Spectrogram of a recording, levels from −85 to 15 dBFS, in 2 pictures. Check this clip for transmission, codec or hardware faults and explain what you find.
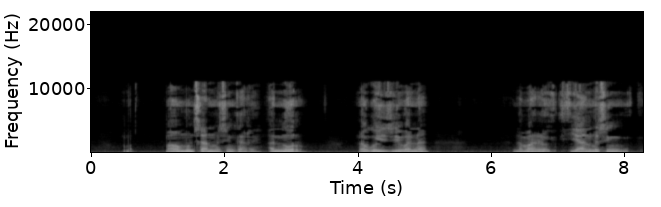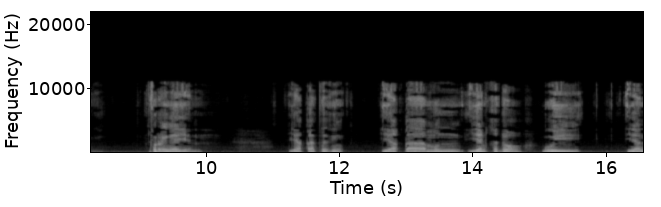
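One codec fault runs through the whole speech clip. It sounds like HE-AAC compression at a very low bitrate, around 12 kbps. The treble is likely rebuilt by spectral band replication: lower bands are copied upward under a coarse envelope, so the harmonics don't line up. The s sounds turn gritty and metallic. On a spectrogram, the copied upper bands look smeared and blocky, and everything stops sharply at 11.1 kHz.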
